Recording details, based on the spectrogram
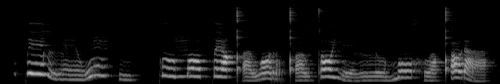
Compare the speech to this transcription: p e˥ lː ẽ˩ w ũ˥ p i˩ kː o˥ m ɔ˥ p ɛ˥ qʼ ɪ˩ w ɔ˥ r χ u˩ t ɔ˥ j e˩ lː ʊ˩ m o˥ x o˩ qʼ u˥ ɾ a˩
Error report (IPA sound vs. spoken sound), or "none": χ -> qʼ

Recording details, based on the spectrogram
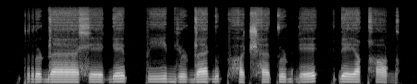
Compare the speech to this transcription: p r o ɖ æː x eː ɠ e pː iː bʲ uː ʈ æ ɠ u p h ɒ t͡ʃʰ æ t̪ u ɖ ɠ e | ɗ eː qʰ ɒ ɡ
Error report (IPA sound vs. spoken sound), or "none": ʈ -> ɖ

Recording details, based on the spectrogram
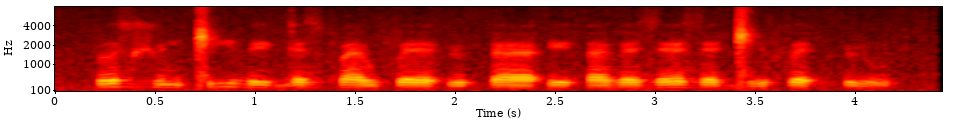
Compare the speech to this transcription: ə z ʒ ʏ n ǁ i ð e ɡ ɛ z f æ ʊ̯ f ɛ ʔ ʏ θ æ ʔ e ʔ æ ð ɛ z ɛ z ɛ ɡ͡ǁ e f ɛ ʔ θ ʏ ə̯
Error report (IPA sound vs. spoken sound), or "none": ə̯ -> ʊ̯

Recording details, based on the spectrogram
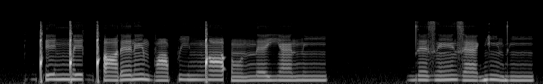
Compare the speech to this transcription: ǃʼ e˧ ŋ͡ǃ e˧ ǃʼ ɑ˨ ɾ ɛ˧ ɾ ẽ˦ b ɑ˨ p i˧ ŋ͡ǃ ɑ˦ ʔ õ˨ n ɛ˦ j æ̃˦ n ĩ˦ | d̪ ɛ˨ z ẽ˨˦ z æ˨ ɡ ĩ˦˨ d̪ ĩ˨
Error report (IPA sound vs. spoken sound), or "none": none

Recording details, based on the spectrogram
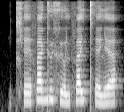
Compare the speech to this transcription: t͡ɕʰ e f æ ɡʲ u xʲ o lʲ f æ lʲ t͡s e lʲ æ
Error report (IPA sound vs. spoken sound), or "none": t͡s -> tʰ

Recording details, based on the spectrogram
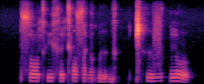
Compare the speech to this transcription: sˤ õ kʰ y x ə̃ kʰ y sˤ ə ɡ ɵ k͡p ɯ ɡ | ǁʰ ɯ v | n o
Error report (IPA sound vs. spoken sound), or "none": ɵ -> ɔ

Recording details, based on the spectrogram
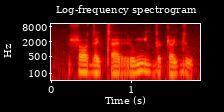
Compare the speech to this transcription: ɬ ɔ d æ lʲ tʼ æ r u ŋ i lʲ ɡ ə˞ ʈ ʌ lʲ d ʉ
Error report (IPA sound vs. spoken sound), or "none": ʉ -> u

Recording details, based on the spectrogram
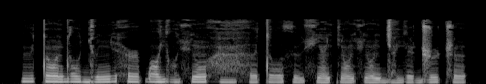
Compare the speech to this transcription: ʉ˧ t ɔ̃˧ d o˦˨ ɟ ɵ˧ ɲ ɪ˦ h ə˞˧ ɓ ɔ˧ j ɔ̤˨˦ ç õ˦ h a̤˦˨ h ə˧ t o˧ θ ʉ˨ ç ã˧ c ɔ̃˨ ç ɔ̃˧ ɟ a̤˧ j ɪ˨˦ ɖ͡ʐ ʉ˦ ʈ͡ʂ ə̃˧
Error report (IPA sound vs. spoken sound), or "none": ɔ̤˨˦ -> ɔ̤˧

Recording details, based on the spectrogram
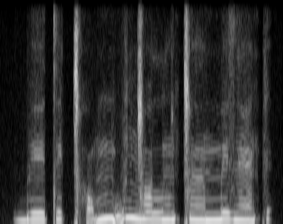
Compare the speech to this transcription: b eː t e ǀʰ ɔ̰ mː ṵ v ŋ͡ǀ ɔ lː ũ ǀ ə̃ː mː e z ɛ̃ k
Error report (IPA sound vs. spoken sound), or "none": none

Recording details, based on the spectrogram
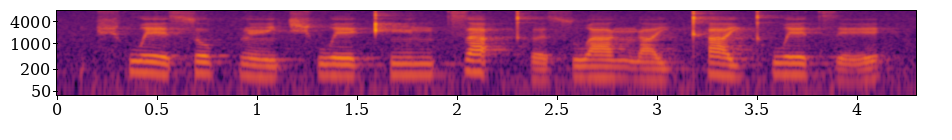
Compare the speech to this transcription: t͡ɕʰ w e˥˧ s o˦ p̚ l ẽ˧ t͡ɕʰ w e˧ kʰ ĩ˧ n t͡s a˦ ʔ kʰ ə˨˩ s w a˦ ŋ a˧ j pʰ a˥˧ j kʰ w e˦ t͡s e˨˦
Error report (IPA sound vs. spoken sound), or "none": pʰ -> kʰ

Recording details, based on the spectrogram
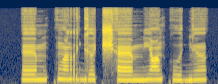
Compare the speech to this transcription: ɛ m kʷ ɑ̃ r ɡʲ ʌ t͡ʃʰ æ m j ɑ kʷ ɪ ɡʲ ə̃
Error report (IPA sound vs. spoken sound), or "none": ɑ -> ɑ̃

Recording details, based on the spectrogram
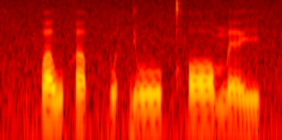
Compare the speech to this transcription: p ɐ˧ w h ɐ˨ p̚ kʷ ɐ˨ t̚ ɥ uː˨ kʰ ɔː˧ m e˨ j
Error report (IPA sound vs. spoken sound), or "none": ɥ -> j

